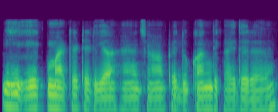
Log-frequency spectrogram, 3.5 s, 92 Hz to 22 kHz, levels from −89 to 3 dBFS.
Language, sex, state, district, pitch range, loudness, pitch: Hindi, male, Haryana, Jhajjar, 95-110 Hz, -21 LUFS, 100 Hz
